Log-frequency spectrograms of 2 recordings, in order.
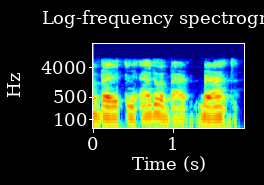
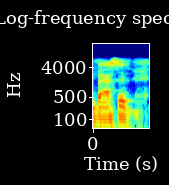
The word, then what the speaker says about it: Bassett: Angela Barrett. I said her last name wrong. And the other one, thank you, Bassett.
